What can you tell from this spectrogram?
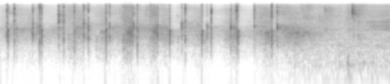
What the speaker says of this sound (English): So let's give Ms. Bowlers another round of applause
